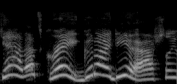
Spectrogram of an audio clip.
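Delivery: very high, gushing mock approval; sugary high fake encouragement; always-positive friend. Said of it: "it is not a friend that's, like, always like".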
